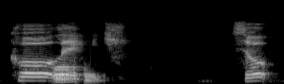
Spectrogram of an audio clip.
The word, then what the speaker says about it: colleges: College ends with j. One of College. College. So, what is the category? College. Third category. Yeah, category. category, because you add an extra syllable. Okay. Oops. one of our buzzing sounds.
